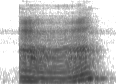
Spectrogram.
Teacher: for the second tone this is a raising tone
